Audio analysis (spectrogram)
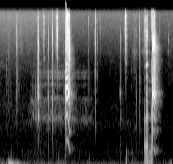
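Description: Two short, high-pitched squeaks, a bit over a second apart, with a honking, duck-like quality, separated by faint clicks and rustles. No one speaks.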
